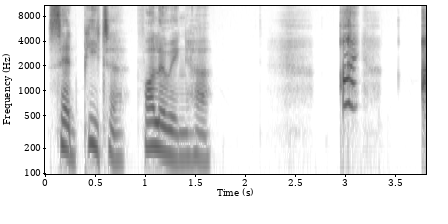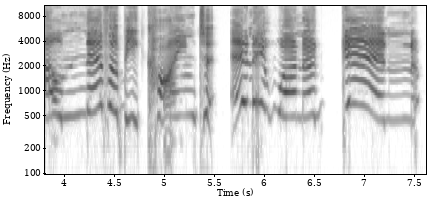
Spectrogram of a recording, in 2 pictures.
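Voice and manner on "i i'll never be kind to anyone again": put-on very high, tearful child's wail; high-pitched, on the edge of tears; starting to cry. A narrator's reading. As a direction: wail it like a hurt little girl. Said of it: "starting to cry".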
